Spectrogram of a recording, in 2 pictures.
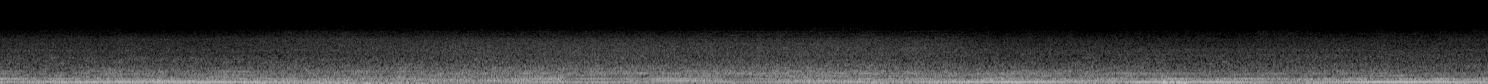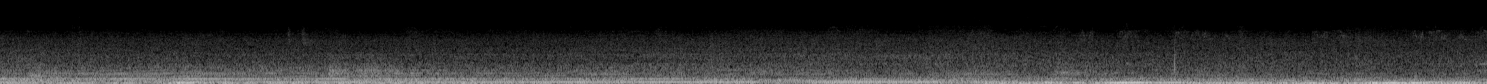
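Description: A motor engine running steadily, a low hum that holds one pitch and shifts lower about three-quarters of the way through, with street background around it.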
